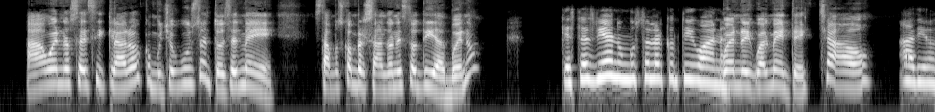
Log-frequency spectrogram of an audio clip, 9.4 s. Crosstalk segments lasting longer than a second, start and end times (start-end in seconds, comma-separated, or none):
none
